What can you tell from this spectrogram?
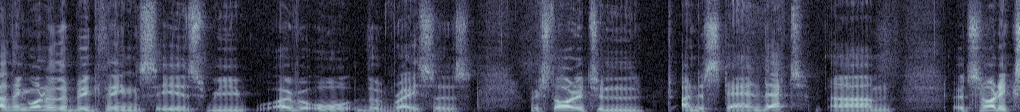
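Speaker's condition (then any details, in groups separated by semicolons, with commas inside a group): No condition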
